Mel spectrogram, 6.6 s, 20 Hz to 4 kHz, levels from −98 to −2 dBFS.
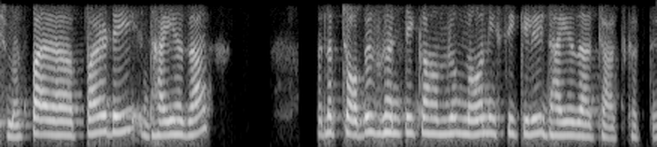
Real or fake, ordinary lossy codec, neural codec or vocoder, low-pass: real; none; none; 3.6 kHz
